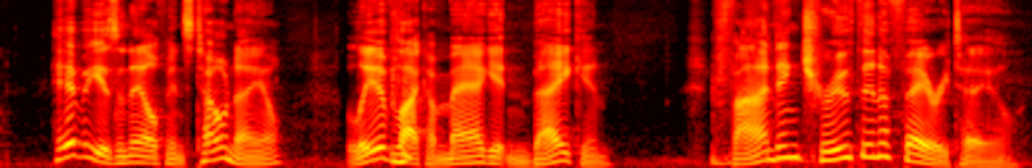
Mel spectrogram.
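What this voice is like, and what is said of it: Put-on Southern drawl. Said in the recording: “Can you say that one with the Southern drawl, please? ... I'll read them off the Southern drawl. ... That's a pretty good impression”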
